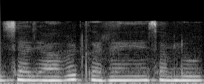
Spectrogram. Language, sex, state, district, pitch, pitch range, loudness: Hindi, female, Uttar Pradesh, Lucknow, 190 Hz, 185-195 Hz, -12 LUFS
